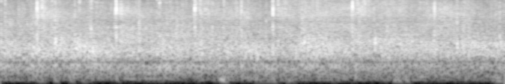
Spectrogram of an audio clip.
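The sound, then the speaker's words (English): An audience at New Song applauds a speaker, many hands clapping in a dense, steady patter at an even moderate loudness, with no voices rising above it. “Give him a little round of applause”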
